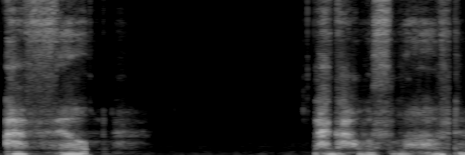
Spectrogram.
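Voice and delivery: fighting through tears, half whispered; crying. Real, not acted. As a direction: overcome and crying as she testifies. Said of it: "I'm crying".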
